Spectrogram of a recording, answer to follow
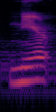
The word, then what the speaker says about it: NieR: best stories this generation near automata and yes I'm going to continue with this pronunciation since that's how the director says it and I'm too stubborn to change nomata was released March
